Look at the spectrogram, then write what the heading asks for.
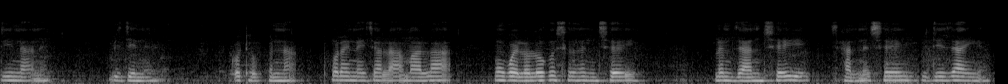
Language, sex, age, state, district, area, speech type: Bodo, female, 45-60, Assam, Kokrajhar, urban, spontaneous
